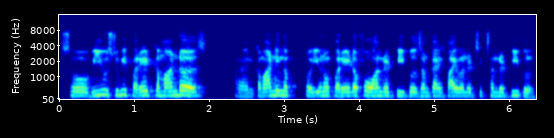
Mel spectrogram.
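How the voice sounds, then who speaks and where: A man with a hoarse, squeaky voice from recent illness, answering interview questions earnestly and emphatically. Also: little pitch movement, brisk, darkish tone. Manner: earnest, emphatic advice with fillers. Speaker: guest speaker. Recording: dull lo-fi audio.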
